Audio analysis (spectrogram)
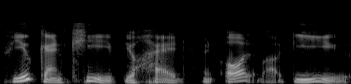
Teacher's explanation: In each foot, you see now, we have one unstressed syllable followed by a stressed one. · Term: rhythm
